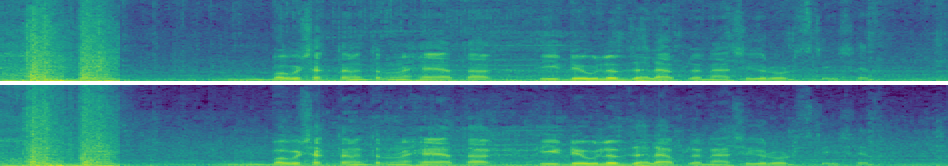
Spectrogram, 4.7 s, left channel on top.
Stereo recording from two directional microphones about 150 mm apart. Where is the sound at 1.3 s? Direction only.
15° left (ahead or behind).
